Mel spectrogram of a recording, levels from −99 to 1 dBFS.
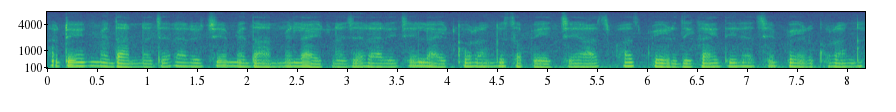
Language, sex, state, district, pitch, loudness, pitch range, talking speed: Rajasthani, female, Rajasthan, Nagaur, 175 Hz, -20 LUFS, 165-185 Hz, 205 wpm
